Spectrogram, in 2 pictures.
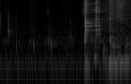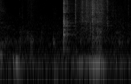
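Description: Two sharp clinks against a dog's food bowl, about two seconds apart, each followed by a short low rustle as a large puppy eats from it.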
